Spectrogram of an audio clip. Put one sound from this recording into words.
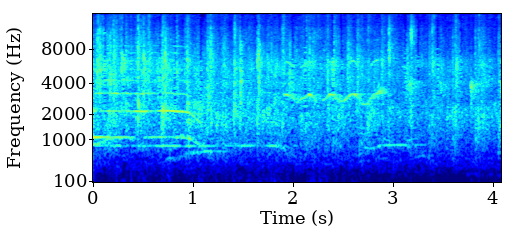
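An audience cheers and claps.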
